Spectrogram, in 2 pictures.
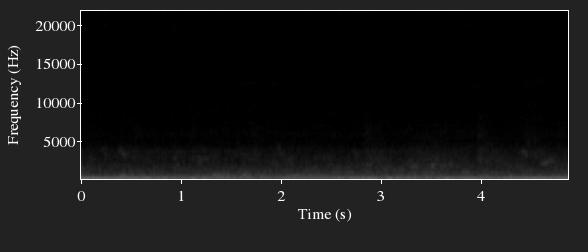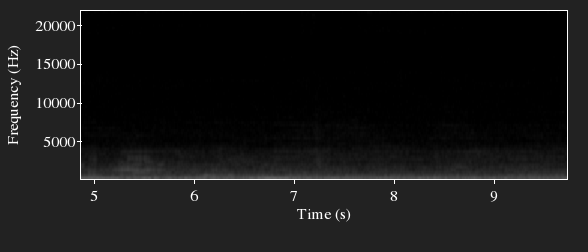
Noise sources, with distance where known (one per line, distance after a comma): car horn, far
person or small group talking, far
